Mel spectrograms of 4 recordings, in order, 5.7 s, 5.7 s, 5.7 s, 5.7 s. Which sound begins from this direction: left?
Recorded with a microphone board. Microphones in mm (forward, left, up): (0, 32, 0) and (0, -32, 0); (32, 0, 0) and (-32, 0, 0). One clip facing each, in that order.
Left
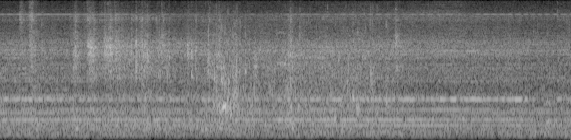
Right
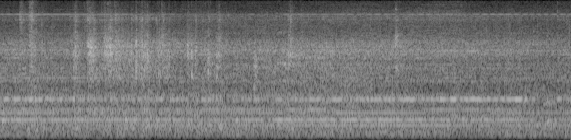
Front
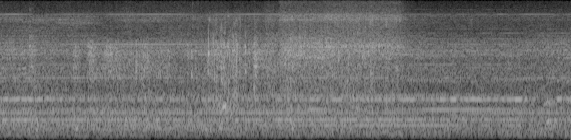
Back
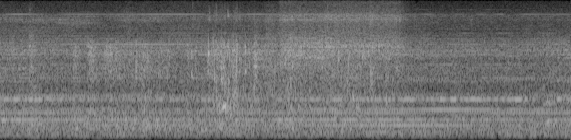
A splash, at 2.1 s.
